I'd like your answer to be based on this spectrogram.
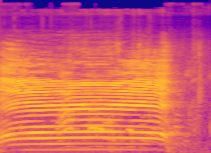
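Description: A Jersey-Friesian cross dairy cow for sale in Dinajpur gives one long, loud, close moo that holds steady for about two seconds before breaking off.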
